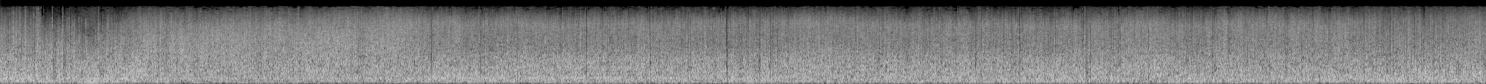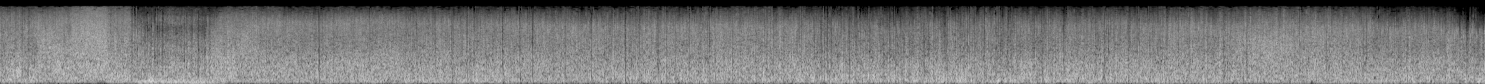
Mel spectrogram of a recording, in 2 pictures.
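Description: Steady rush of wind on the microphone of a moving motorcycle, with the bike's engine running underneath. A brief louder rush comes about halfway through.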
